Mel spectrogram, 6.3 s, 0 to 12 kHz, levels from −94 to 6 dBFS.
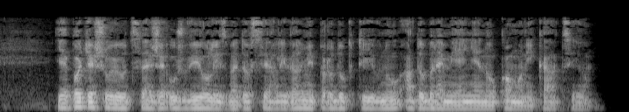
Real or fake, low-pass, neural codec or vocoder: real; 7.2 kHz; none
